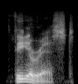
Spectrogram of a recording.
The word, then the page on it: theorist: American English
